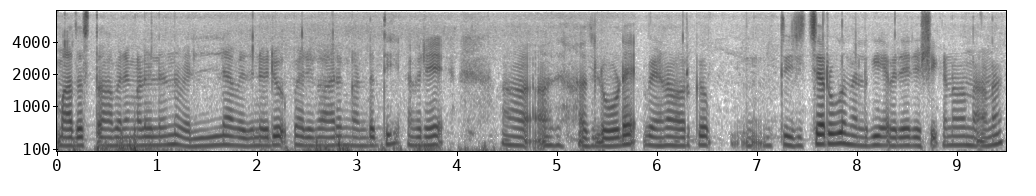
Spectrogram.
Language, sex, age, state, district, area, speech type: Malayalam, female, 60+, Kerala, Idukki, rural, spontaneous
